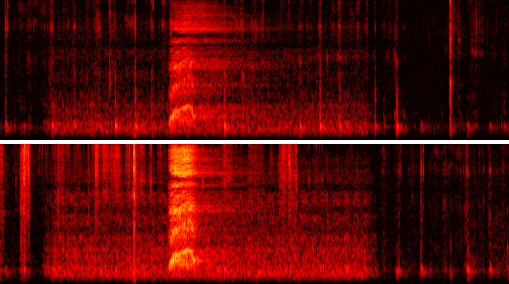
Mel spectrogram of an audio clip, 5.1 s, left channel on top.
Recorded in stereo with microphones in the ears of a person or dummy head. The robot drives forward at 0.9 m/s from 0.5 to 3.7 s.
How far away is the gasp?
About 0.5 m.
